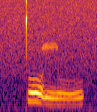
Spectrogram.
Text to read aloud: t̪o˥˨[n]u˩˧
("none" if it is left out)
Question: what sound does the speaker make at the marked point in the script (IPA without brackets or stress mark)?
n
